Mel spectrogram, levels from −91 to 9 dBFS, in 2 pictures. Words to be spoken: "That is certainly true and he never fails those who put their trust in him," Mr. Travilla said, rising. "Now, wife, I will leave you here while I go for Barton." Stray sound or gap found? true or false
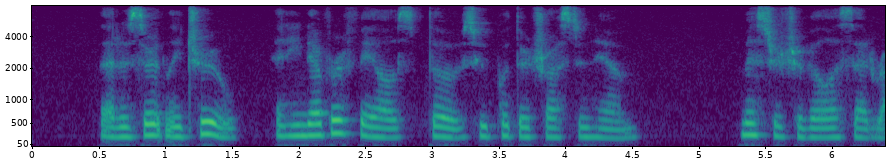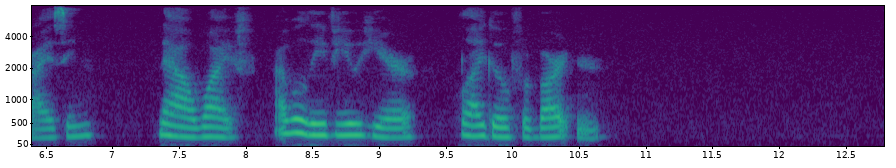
false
